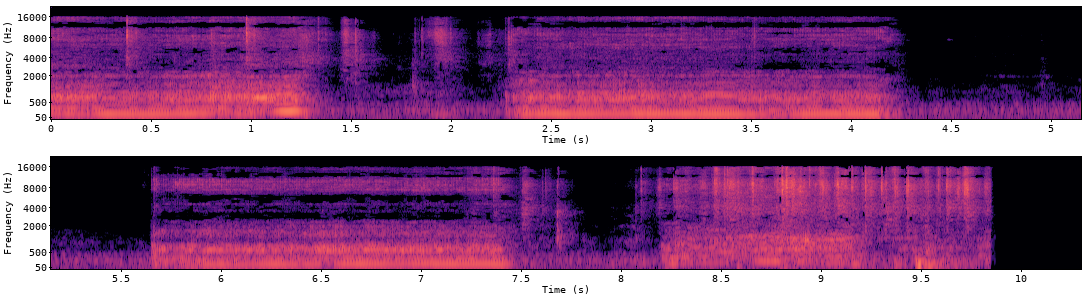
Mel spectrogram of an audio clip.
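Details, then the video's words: Pugs Ernie and Milo tugging at Ernie's favorite shoe; steady low growls of about two seconds each, with a whimpering edge and a quiet stretch between them, ending abruptly. "Pug Tug of War"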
